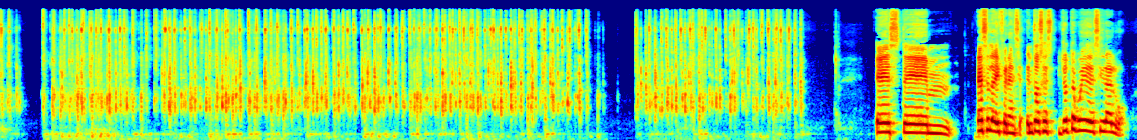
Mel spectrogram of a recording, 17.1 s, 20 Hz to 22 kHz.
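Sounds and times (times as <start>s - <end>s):
keyboard typing: 0.0s - 12.1s
speech: 13.2s - 16.9s.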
